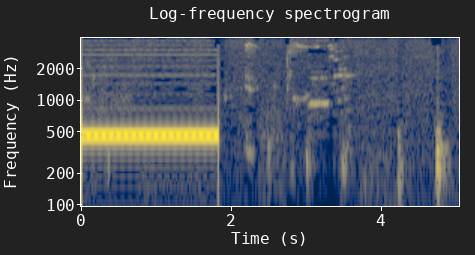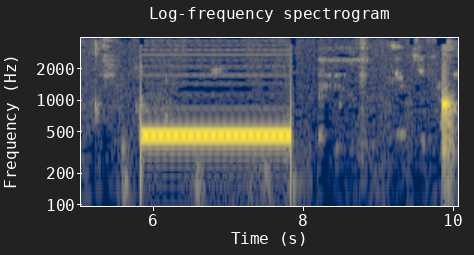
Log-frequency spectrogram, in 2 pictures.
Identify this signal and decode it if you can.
Ringback tone (North America), 440 + 480 Hz.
